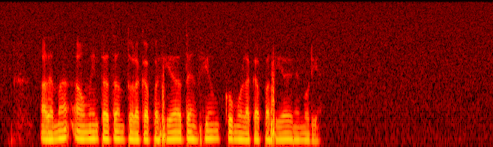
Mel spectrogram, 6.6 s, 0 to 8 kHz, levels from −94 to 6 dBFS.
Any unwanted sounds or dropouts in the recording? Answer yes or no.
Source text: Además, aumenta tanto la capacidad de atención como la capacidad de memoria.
no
